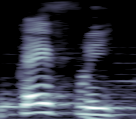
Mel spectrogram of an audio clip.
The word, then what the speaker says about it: kefir: E não se esqueça, o kefir. Essa pronúncia. Kefir. Soletra aí, por favor. K-E-F-I-R. Kefir. Kefir.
